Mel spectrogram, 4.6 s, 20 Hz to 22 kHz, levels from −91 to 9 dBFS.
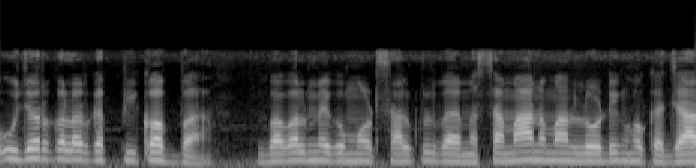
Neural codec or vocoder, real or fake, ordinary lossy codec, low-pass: none; real; none; 7.2 kHz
